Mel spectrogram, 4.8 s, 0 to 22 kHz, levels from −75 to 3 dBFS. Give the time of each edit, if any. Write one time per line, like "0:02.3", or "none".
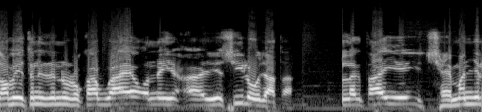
0:03.4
